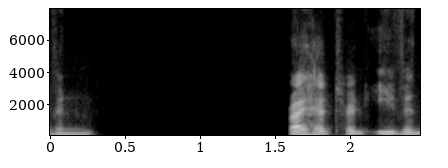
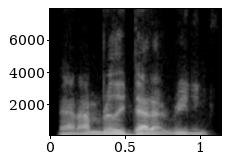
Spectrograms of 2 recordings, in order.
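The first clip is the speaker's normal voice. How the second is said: fast aside; much faster than usual. Real, not acted. Aside about own reading.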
